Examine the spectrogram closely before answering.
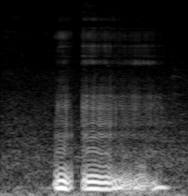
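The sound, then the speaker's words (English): A person gasps raggedly: a short voiced gasp, then a longer rasping, throaty breath, low-pitched and fairly faint, with no talk. “Don't gasp like that.”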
